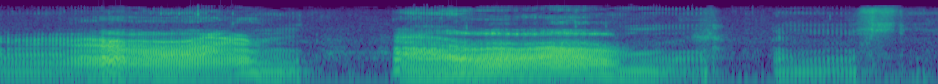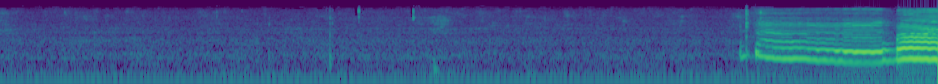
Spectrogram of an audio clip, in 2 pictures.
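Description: A Siberian Husky gives drawn-out, growly, wavering howls and ends with a high whine, seeking attention.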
